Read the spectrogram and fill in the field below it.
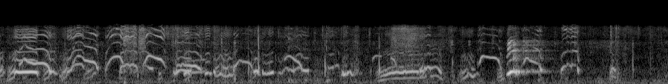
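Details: Red Standard Poodle puppies, three and a half weeks old, outside: a chorus of high, arching whines and yelps from several pups, overlapping and rising and falling, with a woman's soft encouraging speech in between.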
